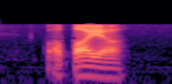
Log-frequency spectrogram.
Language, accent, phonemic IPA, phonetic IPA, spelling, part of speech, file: Armenian, Eastern Armenian, /pɑˈpɑjɑ/, [pɑpɑ́jɑ], պապայա, noun, Hy-պապայա.ogg
- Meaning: papaya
